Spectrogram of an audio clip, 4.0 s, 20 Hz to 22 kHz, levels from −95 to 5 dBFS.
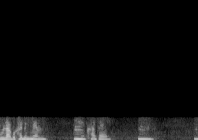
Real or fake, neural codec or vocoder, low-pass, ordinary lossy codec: real; none; 3.6 kHz; none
